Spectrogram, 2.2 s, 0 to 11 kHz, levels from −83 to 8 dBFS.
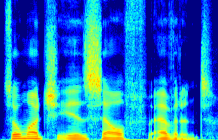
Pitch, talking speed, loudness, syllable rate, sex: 115 Hz, 110 wpm, -16 LUFS, 3.4 syllables/s, male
